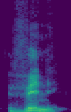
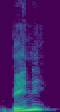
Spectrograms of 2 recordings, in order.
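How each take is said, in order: First: The word begins with a V sound. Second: The word begins with a B sound. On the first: The speaker calls it right. "mais il faut lire vene" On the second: The speaker calls it wrong. "il ne faut pas lire bene"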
